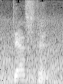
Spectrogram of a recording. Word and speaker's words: Destin: Just think of the module. There's a Destiny module right over there.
